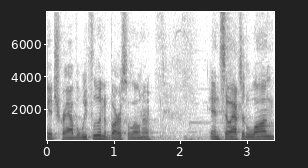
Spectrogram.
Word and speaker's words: Barcelona: Oh, Barcelona. I think it's actually you're supposed to say Bartholona like with the th. But I don't know. We We don't say that with our American accent.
